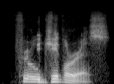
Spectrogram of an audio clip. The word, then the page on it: frugivorous: American English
